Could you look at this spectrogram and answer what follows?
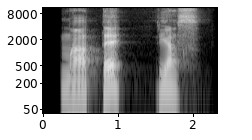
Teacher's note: Semivogal. Semivogal para vogal, eu estou crescendo, certo? Então, o ditongo ali é um ditongo crescente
